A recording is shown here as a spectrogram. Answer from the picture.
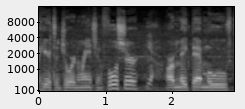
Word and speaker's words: Fulshear: should move out here to Jordan Ranch and Fulshear, Yeah.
